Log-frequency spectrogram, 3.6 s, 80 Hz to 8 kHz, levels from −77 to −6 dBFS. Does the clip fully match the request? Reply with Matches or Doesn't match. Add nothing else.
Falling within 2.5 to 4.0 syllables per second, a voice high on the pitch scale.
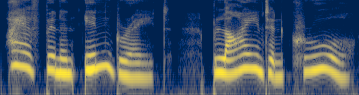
Matches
